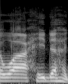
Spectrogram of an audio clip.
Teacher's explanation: apabila kita berwaakaf atau berhenti tepat di huruf Ta marbutahah Maka dia di baca menjadi huruf ha Kalau berhenti dibaca menjadi huruf H tapi kalau diwasalkan atau kita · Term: ta marbutoh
